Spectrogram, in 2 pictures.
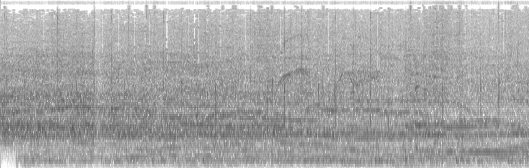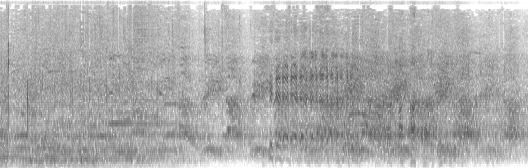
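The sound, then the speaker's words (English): An audience cheers, whoops and applauds as a comedian is introduced onstage at a comedy festival kickoff show. The loud, dense crowd roar runs throughout, and its deeper layer drops away partway through while the cheering carries on. “Everyone put your hands together for Shane Gillis!”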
